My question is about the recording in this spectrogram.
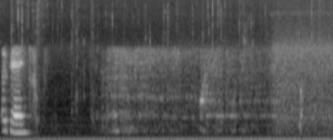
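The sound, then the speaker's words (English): A quiet toilet flush in a bathroom, heard over a phone call: after a brief noise at the start, a soft, steady rush of water rises and continues to the end, faint. “You have to prove you're in a bathroom. You have to flush the toilet.”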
